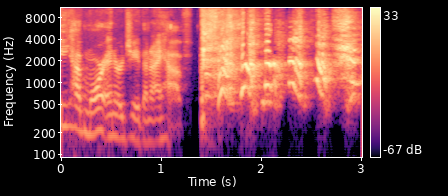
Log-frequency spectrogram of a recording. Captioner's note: laughing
